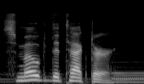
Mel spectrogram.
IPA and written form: smoʊk dɪˈtɛktər (Smoke detector)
